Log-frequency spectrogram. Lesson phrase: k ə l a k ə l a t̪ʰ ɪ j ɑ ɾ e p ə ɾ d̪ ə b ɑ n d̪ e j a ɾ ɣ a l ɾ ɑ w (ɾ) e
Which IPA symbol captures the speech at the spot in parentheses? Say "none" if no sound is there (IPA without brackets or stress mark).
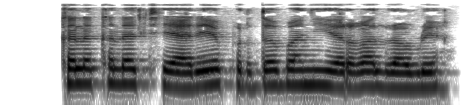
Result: ɽ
